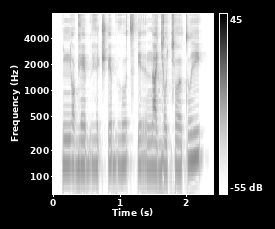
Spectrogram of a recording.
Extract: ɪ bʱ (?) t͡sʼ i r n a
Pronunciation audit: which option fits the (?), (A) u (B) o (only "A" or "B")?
A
